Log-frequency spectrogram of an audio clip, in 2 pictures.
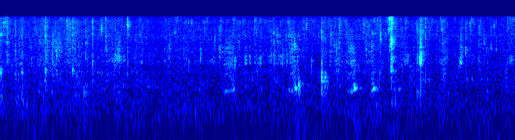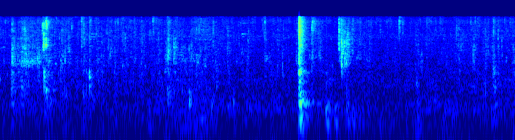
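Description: Raccoons eating kibble from a tray on a wooden deck: scattered crunching and clicking, with one sharper click about eight seconds in.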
